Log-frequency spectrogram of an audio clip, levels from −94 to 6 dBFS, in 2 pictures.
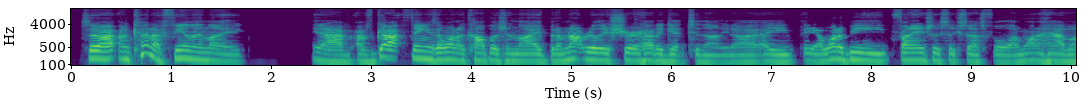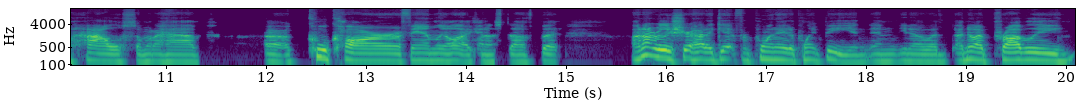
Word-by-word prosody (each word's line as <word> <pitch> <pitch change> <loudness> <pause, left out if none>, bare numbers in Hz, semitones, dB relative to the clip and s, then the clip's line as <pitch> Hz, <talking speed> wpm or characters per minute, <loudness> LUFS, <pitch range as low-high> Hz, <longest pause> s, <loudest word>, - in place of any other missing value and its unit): So, 180 -1 +5
I 175 0 +9
I'm 170 - -2
kinda 285 - 0
feeling 175 -4 -2
like, 130 -4 -6 0.7
you 165 - -8
know, 150 - -4
I've 125 -1 -1
I've 130 -1 -4
got 195 0 +5
things 180 -4 -1
I - - +3
wanna 155 -2 0
accomplish 140 0 -2
in 135 -1 -6
life, 135 -1 -2
but 140 - -6
I'm 135 +1 -4
not 170 -1 +4
really 150 -3 +1
sure 145 +1 -2
how 145 +2 -2
to 135 -2 -3
get 125 -2 -7
to 130 - -9
them. 120 -1 -8
You 120 - -12
know? 120 - -10
I 125 +1 -5
I 140 -2 -6
wanna 170 +5 +2
be 145 -3 -3
financially 150 -3 -2
successful. 125 -2 -7
I 120 - -6
wanna 140 +3 -6
have 135 -1 -2
a 130 - -4
house. 130 -1 +2
I - - -6
wanna 135 +1 -6
have 130 -1 -2 0.7
a 130 -1 -2
cool 200 -2 +6
car, 140 -4 +3
a - - -2
family, 145 0 -6
all 140 +2 -2
that 125 +1 -4
kind 130 -2 -7
of 125 - -6
stuff. 125 -1 -6
But 130 -2 -3 0.7
I'm - - +1
not 250 -1 +8
really 195 -3 +10
sure 190 +2 +2
how 165 0 +3
to 155 -1 -1
get 170 +3 -3
from 145 -3 -12
point 170 +3 -2
A 155 -1 0
to 145 - -1
point 155 0 -8
B. 130 -6 -3
And 120 +1 -11
and, 130 0 -10
you 140 - -9
know, 130 -1 -5
and 130 0 -8
I 145 - -6
know 170 +2 +2
I 155 - +4
probably 155 -1 +4
140 Hz, 225 wpm, -23 LUFS, 130-155 Hz, 0.7 s, really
